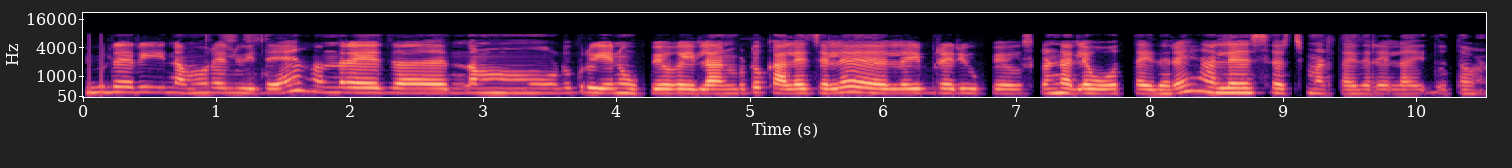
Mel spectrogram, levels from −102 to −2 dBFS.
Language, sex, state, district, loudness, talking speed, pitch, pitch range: Kannada, female, Karnataka, Mysore, -21 LUFS, 130 wpm, 210 Hz, 200-225 Hz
